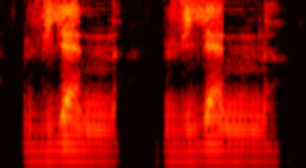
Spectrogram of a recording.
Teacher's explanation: Ils viennent, so remember this classic ending ENT for the third person of the plural is here, but phonetically it doesn't exist, so you don't pronounce it. Viennent, viennent, okay?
